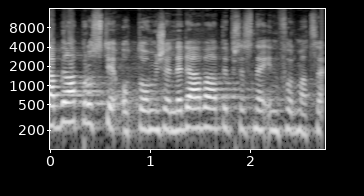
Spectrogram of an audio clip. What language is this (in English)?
Czech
